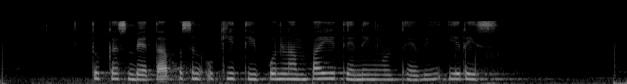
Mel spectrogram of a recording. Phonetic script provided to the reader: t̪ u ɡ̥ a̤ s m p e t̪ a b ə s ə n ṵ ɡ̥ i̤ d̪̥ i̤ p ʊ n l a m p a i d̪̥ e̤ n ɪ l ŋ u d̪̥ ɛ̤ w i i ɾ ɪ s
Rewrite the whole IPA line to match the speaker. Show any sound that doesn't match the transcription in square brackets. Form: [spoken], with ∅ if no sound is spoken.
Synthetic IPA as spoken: t̪ u ɡ̥ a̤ s m [b] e t̪ a [p] ə s ə n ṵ ɡ̥ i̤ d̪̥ i̤ p ʊ n l a m p a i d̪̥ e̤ n ɪ [∅] ŋ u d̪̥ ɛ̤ w i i ɾ ɪ s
